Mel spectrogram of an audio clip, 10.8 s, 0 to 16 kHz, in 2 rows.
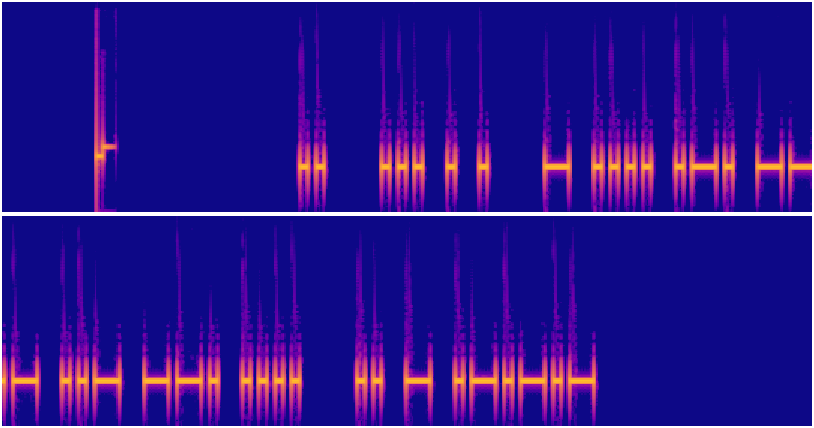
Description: Morse code, heard as a keyed tone, about 21 wpm, 700 Hz. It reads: I SEE THROUGH IT.
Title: Sentences from Top 1000 Words - Review Part 1 - 22wpm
